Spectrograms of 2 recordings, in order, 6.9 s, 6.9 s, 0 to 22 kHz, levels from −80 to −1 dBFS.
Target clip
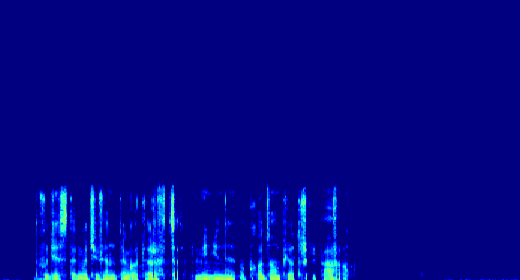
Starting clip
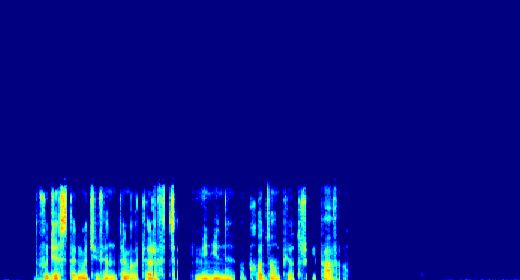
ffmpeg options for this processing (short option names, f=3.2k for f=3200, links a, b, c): -filter_complex "[0:a]areverse,acompressor=threshold=-34dB:ratio=6,areverse,asplit=2[a][b];[b]adelay=110,highpass=300,lowpass=3.4k,asoftclip=type=hard:threshold=-33dB,volume=-22dB[c];[a][c]amix=inputs=2:normalize=0,volume=-1.5dB"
